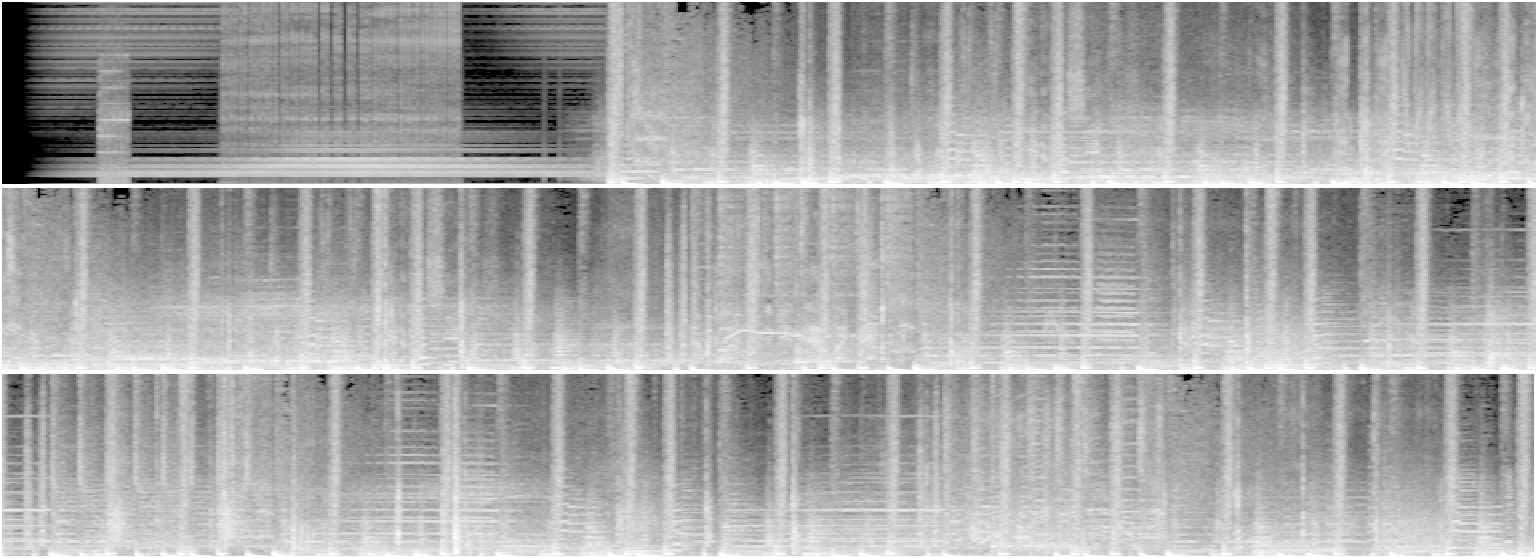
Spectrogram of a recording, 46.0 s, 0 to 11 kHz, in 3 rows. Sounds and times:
Music: 0:00.3 - 0:46.0.

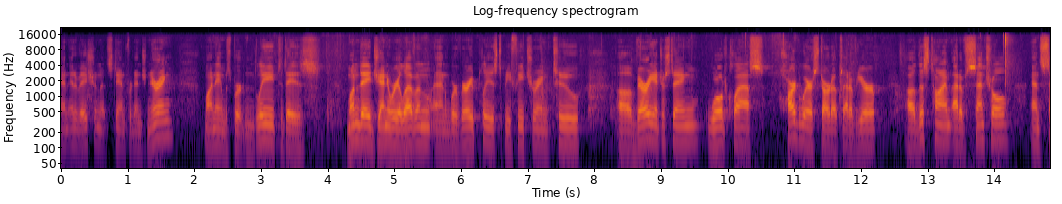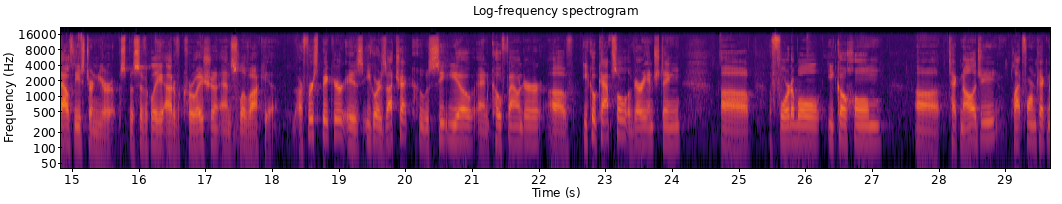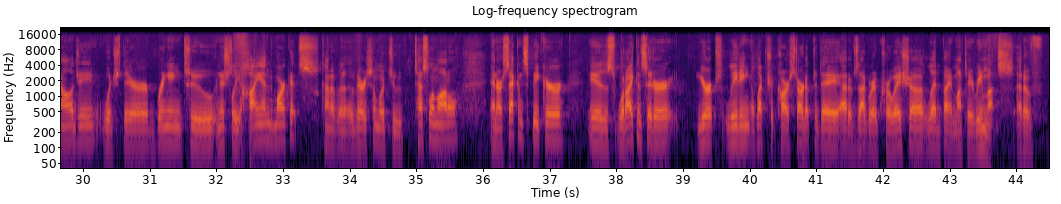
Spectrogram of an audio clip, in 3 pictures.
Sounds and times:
Speech: 0:00.0 - 0:44.4.

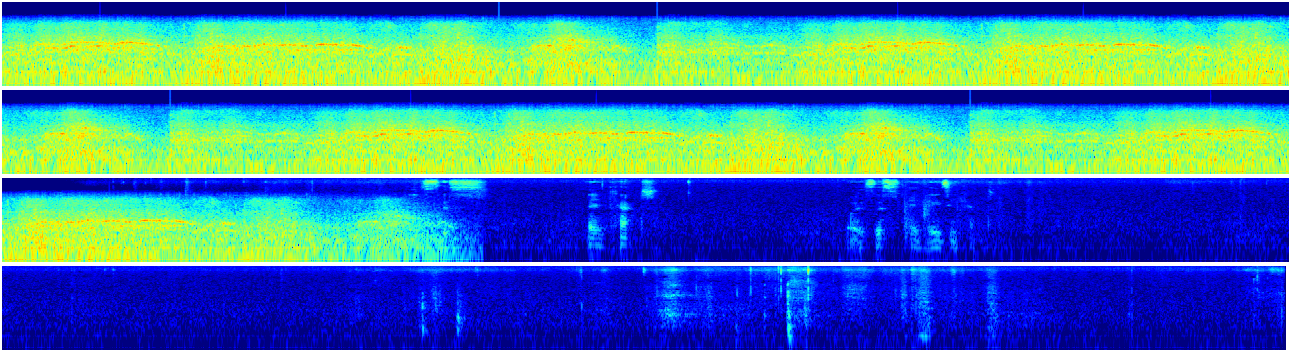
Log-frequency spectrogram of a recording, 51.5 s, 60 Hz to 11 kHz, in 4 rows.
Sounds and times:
Speech: 0:29.7 - 0:30.6, 0:31.6 - 0:32.4, 0:34.2 - 0:35.7.

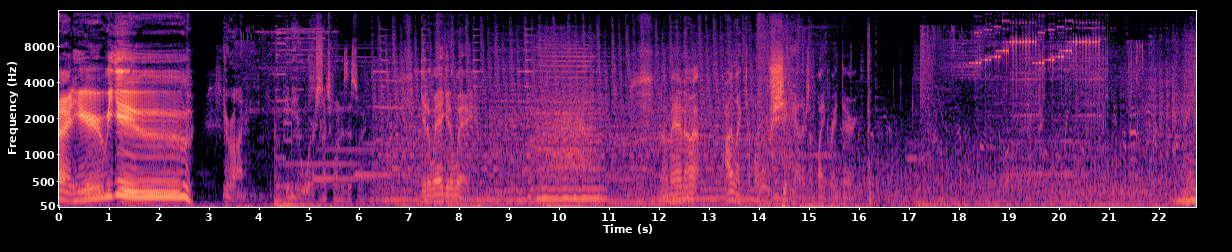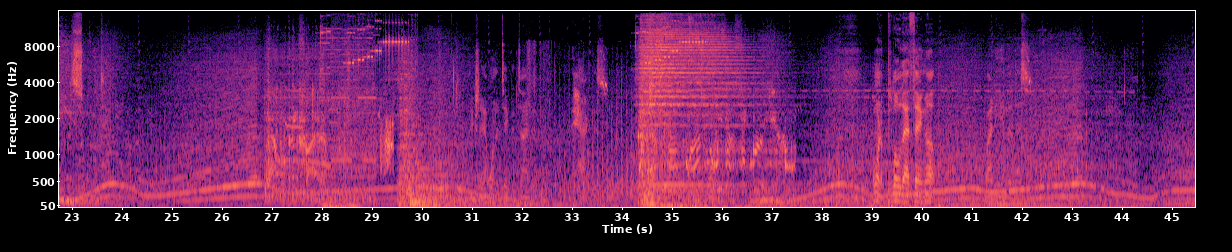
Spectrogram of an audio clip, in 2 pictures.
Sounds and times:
Helicopter: 0:31.4 - 0:38.7.

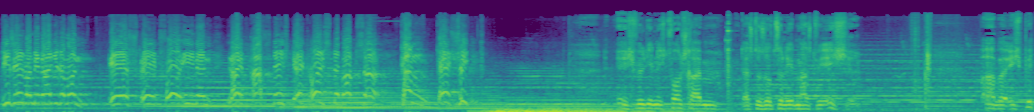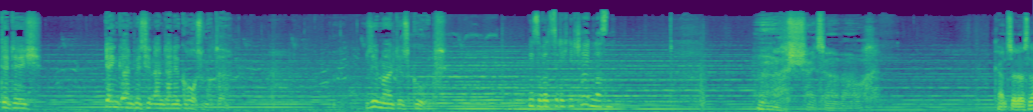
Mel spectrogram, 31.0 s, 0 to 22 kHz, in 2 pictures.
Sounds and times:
Music: 0:00.0 - 0:31.0.

